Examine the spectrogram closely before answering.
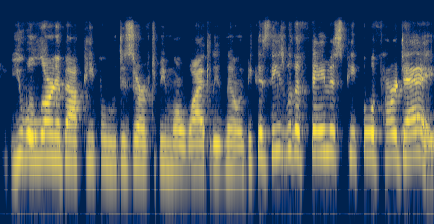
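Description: A woman with an American accent and ordinary pitch variation, against a quiet background. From Texas. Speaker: children's book author. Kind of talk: author talk. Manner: animated. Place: home room. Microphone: webcam.

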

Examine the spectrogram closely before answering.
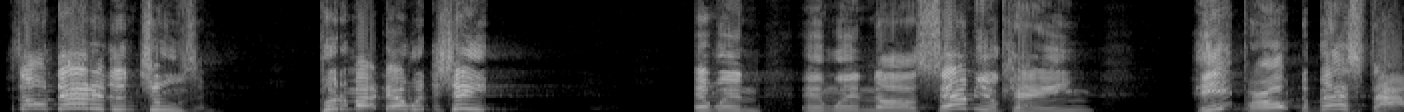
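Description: A man with an extremely high pitch speaks in an animated tone at a fairly slow pace, with long, frequent pauses against a quiet background. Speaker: preacher. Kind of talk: sermon, Bible study teaching with call-and-response "amen". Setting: church. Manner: animated, repetitive, preacherly cadence with frequent "amen". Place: church. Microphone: handheld.

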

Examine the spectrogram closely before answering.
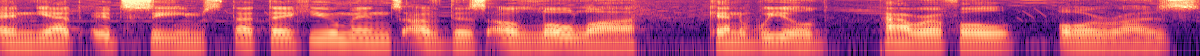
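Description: A man uses a put-on character voice in a serious tone. His pitch sits in the medium range and he talks at a fairly slow pace. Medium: game stream. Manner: stiff, formal, serious.

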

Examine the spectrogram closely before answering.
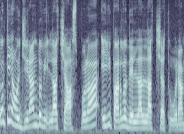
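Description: A high-pitched man, fairly quick, with lively intonation and a dry sound with no echo. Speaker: gear reviewer. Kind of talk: product review talk. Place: garden.

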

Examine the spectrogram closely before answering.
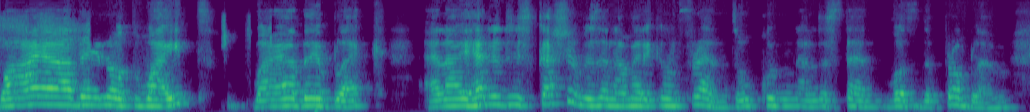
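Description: Against a quiet background, a woman with a Czech accent talks at a moderate pace with ordinary pitch variation. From Czech Republic (Prague). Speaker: workshop participant. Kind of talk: group discussion. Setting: video call. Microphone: video call.

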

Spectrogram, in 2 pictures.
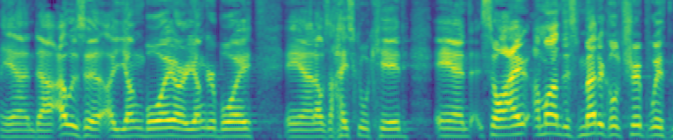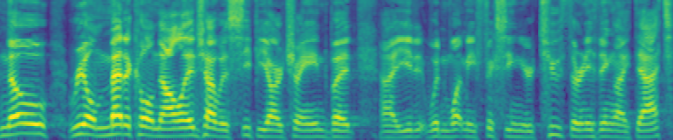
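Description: A man talks with fairly even intonation, and the background is quiet. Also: moderate pace. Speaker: preacher. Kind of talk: sermon. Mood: earnest, reflective. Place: church. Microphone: headset.

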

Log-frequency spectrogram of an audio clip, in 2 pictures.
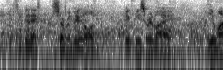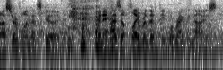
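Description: Crowd noise fills the background. A man speaks at a fairly quick pace. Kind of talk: interview answer. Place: cafe. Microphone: lapel.

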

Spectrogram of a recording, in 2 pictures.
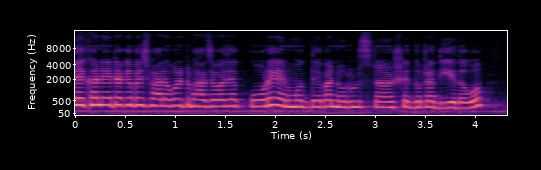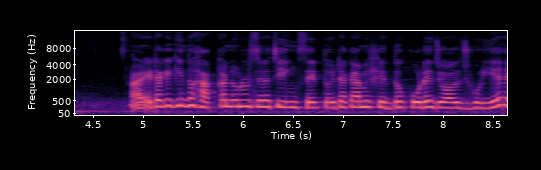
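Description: With very even loudness, a woman talks at a high pitch with ordinary pitch variation. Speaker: vlogger, homemaker. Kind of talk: casual vlog narration.

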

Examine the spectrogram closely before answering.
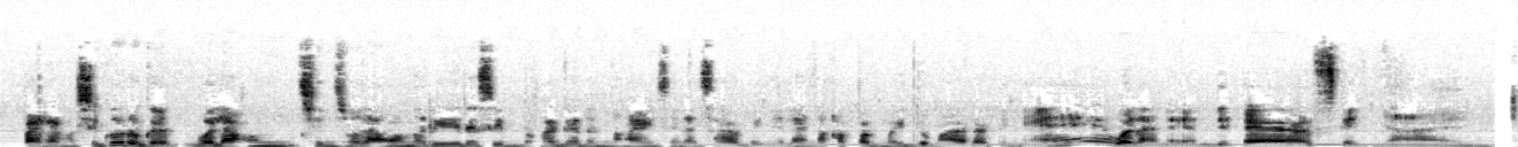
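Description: A woman talks at a very fast pace with hardly any pauses, in a fairly low voice. Her pitch variation is ordinary, with big swings in loudness. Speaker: vlogger. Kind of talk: casual chat. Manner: animated.

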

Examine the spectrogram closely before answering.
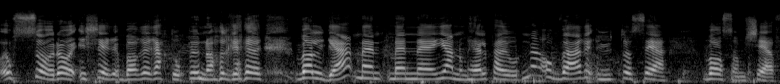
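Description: The speech comes at a moderate pace with light background noise. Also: woman. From Bergen, western Norway. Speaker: politician. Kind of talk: panel discussion. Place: boat. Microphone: handheld.

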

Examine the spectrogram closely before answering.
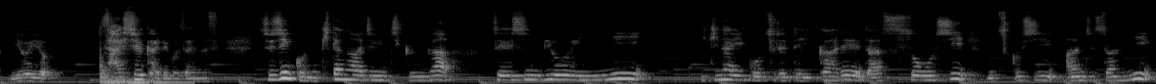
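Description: At a fairly slow pace, a woman speaks with faint music in the background. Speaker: actress. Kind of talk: casual talk to camera. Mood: warm, cheerful. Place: studio.

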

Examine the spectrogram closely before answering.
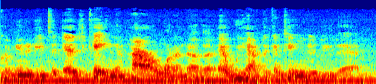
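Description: With an American accent, a woman talks at a very fast pace over noticeable background noise. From US South. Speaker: radio host; radio co-host. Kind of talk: casual chat. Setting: studio. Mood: warm, encouraging. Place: studio.

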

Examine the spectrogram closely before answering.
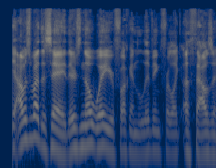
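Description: Against a quiet background, a man talks at a very fast pace. The sound is dry, with no echo. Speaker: livestreamer. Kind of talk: casual stream commentary reacting to chat. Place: home room. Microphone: studio mic.

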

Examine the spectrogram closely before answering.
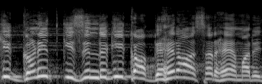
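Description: His pitch swings very widely. He talks at a fairly slow pace. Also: quiet background. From India. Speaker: motivational speaker. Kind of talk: motivational seminar talk. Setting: hall with live audience. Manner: animated. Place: hall. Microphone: headset.

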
